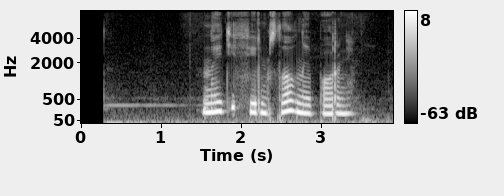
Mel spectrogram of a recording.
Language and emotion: Russian, neutral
